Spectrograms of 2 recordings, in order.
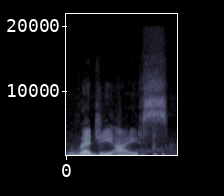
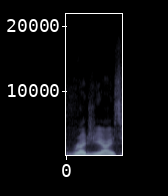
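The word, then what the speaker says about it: Regice: the Reggies in it, where they specifically pronounce it Reggie Ice, and then they made an app to specifically tell people that that was wrong, and it was like, no, that's stupid.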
